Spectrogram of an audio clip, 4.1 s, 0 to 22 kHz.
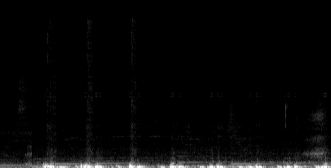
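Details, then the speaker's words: Fetal heartbeat on a hospital monitor before birth: rapid, regular whooshing pulses about 125 a minute, a normal fetal heart rate. "ആ ഒരു sound കേൾക്കുന്നുണ്ടോ ആ sound heart beat വേറെ പച്ച heart beat"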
